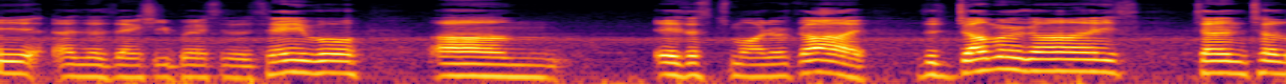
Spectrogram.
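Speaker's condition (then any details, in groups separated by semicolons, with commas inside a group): Tongue cancer surgery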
